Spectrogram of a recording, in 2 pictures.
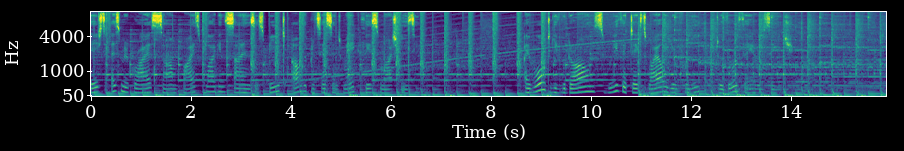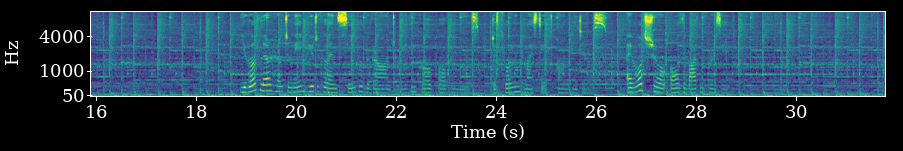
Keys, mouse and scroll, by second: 1.1 click, 2.4 click, 3.7 click, 4.1 click, 4.3 click, 4.6 click, 4.9 click, 5.3 click, 5.6 click, 5.8 click, 6.2 click, 6.8 click, 7.6 scroll, 8.3 click, 9.1 click, 9.8 click, 11.1 click, 12.7 right click, 14.9 click, 15.6-16.7 typing, 17.3 Return, 19.0 click, 25.5 click, 26.6 click, 27.4 click, 27.9 click, 30.7 click, 31.3-31.7 typing.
